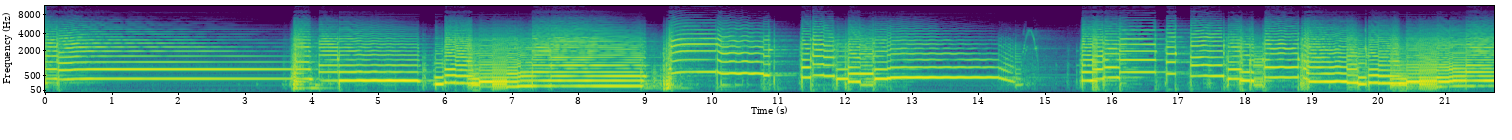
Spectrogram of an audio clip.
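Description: An electric guitar runs through a Zen Drive overdrive pedal with a woolly, dark, saturated tone, playing a sustained chord, then a run of clipped and held melodic notes and bends, loud with no talking.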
